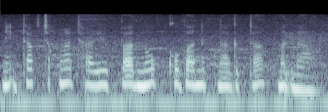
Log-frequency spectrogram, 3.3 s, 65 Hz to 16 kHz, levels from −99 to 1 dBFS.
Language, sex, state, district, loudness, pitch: Garo, female, Meghalaya, South Garo Hills, -17 LUFS, 210 Hz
